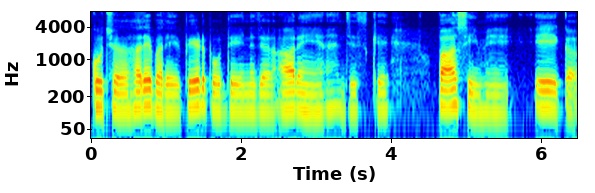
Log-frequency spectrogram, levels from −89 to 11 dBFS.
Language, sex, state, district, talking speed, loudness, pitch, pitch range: Hindi, male, Chhattisgarh, Sukma, 150 wpm, -20 LUFS, 120 Hz, 115-130 Hz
